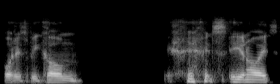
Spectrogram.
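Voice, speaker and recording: A middle-aged man from rural Ireland, who manages a visitor centre and tells local folklore, shares tales informally in an interview with a lilting, conversational storyteller's manner. His lowish voice is steady and a little mellow, he speaks slowly, and the recording is dry.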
